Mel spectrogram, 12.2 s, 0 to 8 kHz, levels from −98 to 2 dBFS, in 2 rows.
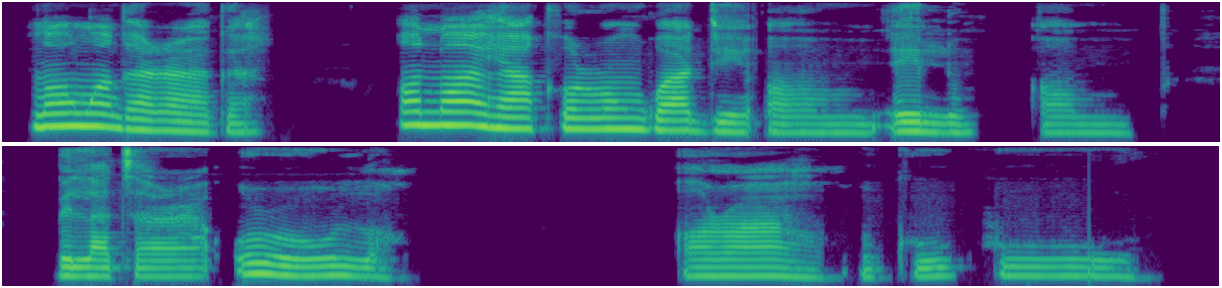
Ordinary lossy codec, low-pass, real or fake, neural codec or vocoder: none; none; real; none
